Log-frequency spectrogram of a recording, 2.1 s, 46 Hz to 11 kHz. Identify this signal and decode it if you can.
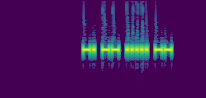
Morse code, heard as a keyed tone, about 52 wpm, 700 Hz. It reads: NM5M
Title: USA Call Signs - 4 Characters - 50wpm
